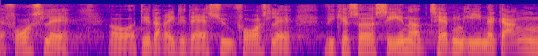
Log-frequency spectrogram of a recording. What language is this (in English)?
Danish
